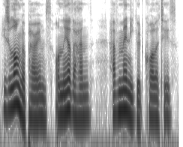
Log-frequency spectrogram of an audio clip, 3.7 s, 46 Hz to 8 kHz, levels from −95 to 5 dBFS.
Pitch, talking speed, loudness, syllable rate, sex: 140 Hz, 180 wpm, -19 LUFS, 5.3 syllables/s, female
